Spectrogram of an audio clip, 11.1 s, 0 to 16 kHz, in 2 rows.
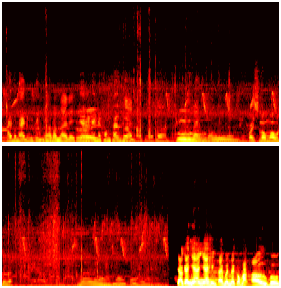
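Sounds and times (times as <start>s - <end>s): quiet voices talking: 0.0s - 11.0s.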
